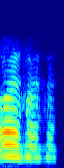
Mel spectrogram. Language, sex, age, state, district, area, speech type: Manipuri, female, 60+, Manipur, Churachandpur, rural, conversation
